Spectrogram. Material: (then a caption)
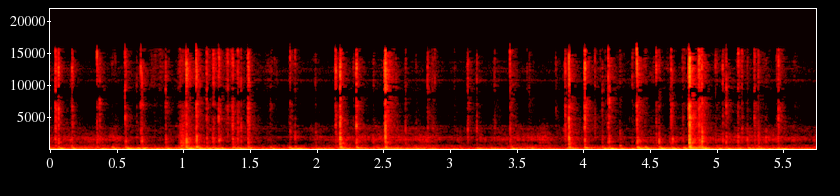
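Plastic. Fingertips type continuously on the black plastic keys of an aluminum laptop keyboard, producing a rapid, steady stream of soft, dull clicks with low thumping weight and brief bright ticks. Faint music sits in the background.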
